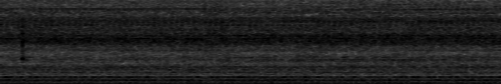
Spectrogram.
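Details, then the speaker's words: Chinese diesel heater back on factory default settings with new fuel filter, owner suspects fuel pump keeps stopping; steady low fan hum at normal startup, still preheating before pump ticking begins. "Okay, you can see the pump just at the bottom left. That's just popped on. The furnace is ignited, so the glow plug's in. Everything is working as it should."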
